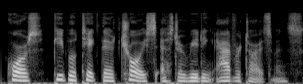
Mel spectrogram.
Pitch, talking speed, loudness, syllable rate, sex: 165 Hz, 200 wpm, -19 LUFS, 6.2 syllables/s, female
